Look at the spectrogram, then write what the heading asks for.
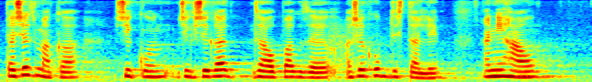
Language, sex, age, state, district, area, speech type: Goan Konkani, female, 18-30, Goa, Bardez, rural, spontaneous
